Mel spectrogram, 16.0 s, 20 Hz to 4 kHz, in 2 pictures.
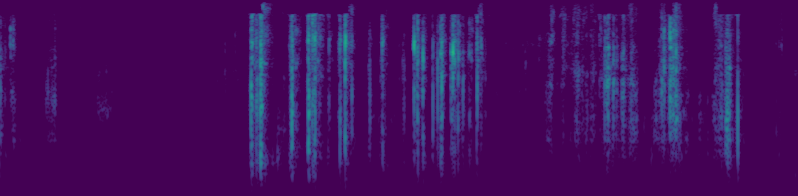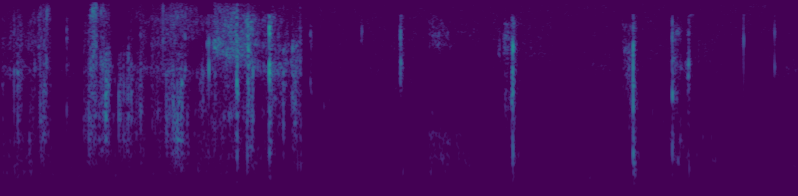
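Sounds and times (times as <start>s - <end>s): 
deck of cards being shuffled: 2.4s - 11.2s.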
